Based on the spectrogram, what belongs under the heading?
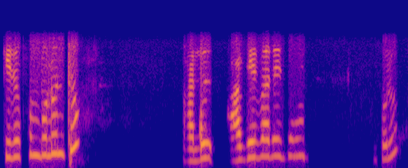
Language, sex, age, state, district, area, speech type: Bengali, female, 60+, West Bengal, Nadia, rural, conversation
